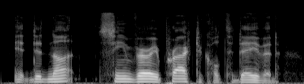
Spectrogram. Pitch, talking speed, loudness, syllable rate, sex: 110 Hz, 160 wpm, -18 LUFS, 5.3 syllables/s, male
